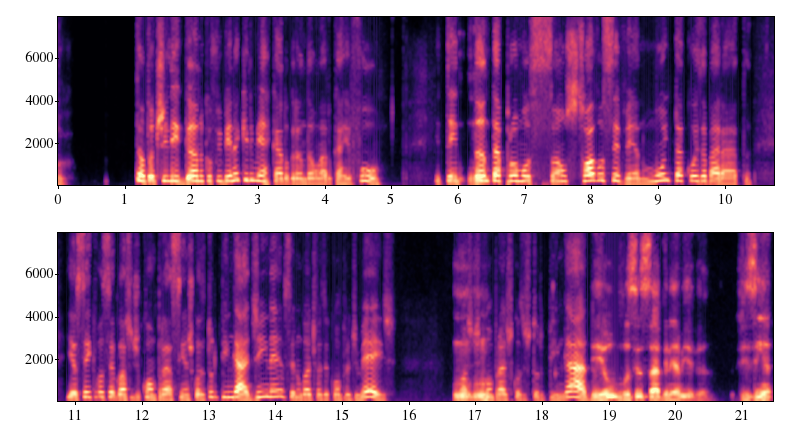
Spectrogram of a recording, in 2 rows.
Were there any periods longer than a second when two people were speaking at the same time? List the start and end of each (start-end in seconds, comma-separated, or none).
none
